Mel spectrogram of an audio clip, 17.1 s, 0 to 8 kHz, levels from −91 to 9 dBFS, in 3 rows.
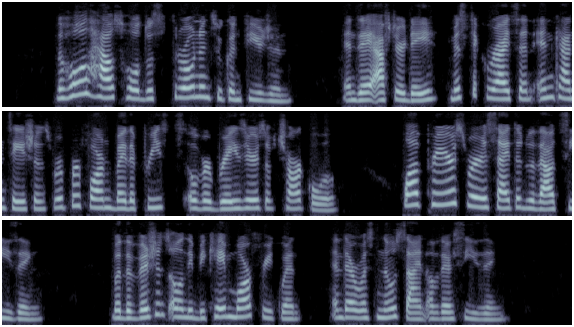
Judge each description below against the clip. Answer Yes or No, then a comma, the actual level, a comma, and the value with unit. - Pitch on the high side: Yes, high, 230 Hz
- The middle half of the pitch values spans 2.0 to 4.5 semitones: Yes, average, 3.7 semitones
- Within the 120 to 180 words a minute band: Yes, average, 160 wpm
